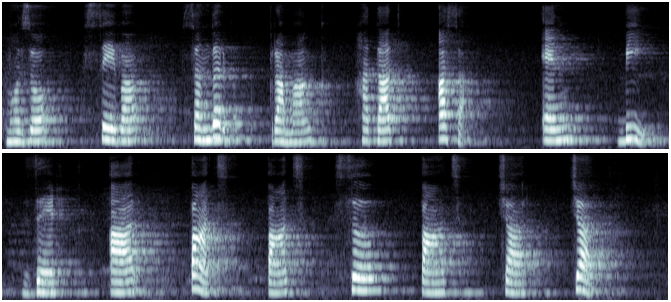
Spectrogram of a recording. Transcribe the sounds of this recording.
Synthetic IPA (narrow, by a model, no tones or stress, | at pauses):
m̤ɔd͡zɔ | seʋa | sə̃nd̪əɾb̚ɡɾamãŋkhat̪at̪asa̰ | en | bi | zɛɖ | aɾpãt͡s | pãt͡s | sə | pãt͡s | t͡ʃaɾ | t͡ɕaɾ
